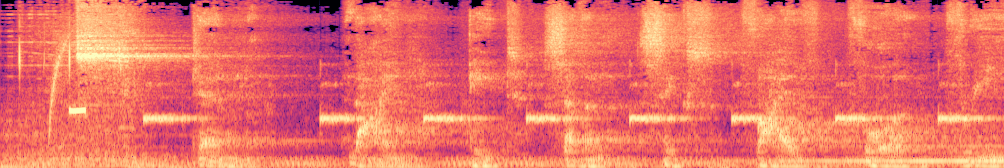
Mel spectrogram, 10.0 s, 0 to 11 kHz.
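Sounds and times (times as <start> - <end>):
high beeping tone: 0.4 - 10.0.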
